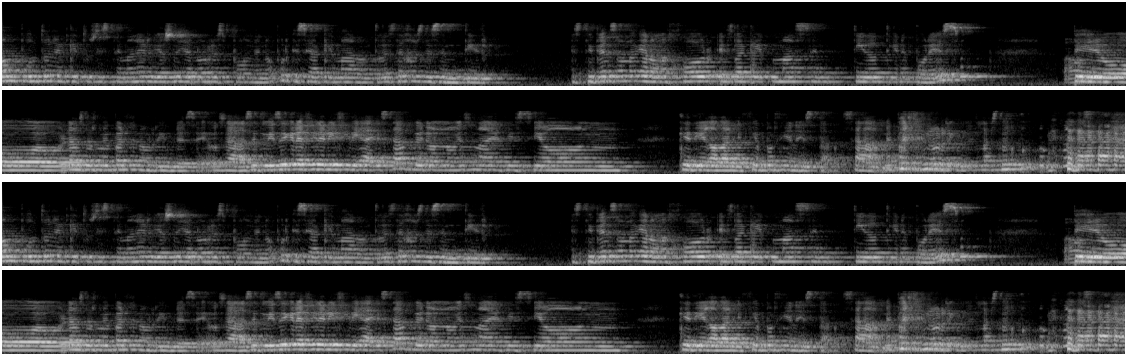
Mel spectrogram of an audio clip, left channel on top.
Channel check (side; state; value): both; identical; correlation 1.00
